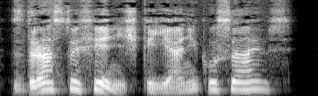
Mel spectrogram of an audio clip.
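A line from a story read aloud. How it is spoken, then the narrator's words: Affectionate call. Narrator (Russian): ласково крикнул ей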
